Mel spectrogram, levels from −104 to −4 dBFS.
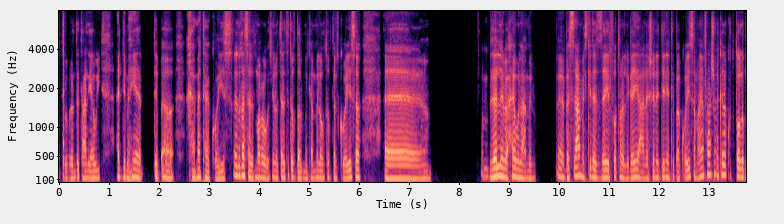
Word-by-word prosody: تبقى 115 - -7
براندات 120 +2 -3
عالية 125 -1 0
أوي، 125 +1 -2 0.3
قد 140 0 +2
ما 115 - 0
هي 135 -1 +1 0.2
تبقى - - -1 0.2
خاماتها 125 +1 +1
كويسة. 115 +9 -2
اتغسلت 160 -7 +3
مرّة 135 -2 +1
و2 125 +3 -4
و3 130 +4 -3
تفضل 120 -2 -1
مكمِّلة 120 +2 -4
وتفضل 125 -1 -5
كويسة، 130 +4 +1 0.5
آآ 115 -1 +2 1.0
ده 140 0 +4
اللي 155 +1 +7
باحاول 140 -1 +3
أعمله. 120 0 -3 0.5
آآ 145 -3 0
بس 135 +3 +1
أعمل 160 -3 +5
كده 150 0 +1
إزاي 130 +1 +1
الفترة 130 +1 -2
اللي 115 - -6
جايّة 135 +3 +1
علشان 115 +3 -3
الدنيا 135 +1 -1
تبقى 120 -2 -5
كويسة 140 +1 -2
معايا 145 +5 0
فعشان 185 +2 0
كده 180 +2 +2
كنت 180 - -11
طالب 145 -2 +3
130 Hz, 175 wpm, -24 LUFS, 120-140 Hz, 1.0 s, اللي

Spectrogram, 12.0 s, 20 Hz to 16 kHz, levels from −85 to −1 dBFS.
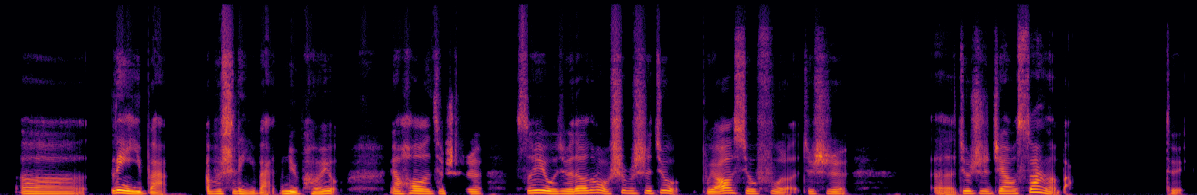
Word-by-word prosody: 呃， 155 -2 -2 0.3
另 215 -1 +9
一 160 -3 +5
半 145 - -3 0.4
呃， 175 - -1
不 165 - -2
是 165 +1 +1
另 165 -3 0
一 145 - -3
半， 140 - -4
女 165 -2 +4
朋 150 +2 -1
友。 185 - 0 0.5
然 170 - -1
后 185 -1 +2
就 170 +1 -6
是 165 -3 -4 0.3
所 205 - +1
以 220 0 +9
我 180 -2 +4
觉 170 -1 +1
得 195 +1 +4
那 225 - +1
我 200 -6 0
是 175 +5 -2
不 195 - -3
是 195 +1 -1
就 205 0 -1 0.2
不 155 - -4
要 195 +7 +5
修 190 -4 -2
复 170 -2 -6
了， - - -8
就 - - -9
是， 160 -1 -2 0.9
呃， - - -5
就 185 -1 -1
是 175 -1 -4
这 175 +2 -2
样 180 0 +1
算 265 +7 +2
了 170 - -2
吧， - - -9 0.9
对。 - - -7
175 Hz, 220 characters per minute, -23 LUFS, 160-190 Hz, 0.9 s, 另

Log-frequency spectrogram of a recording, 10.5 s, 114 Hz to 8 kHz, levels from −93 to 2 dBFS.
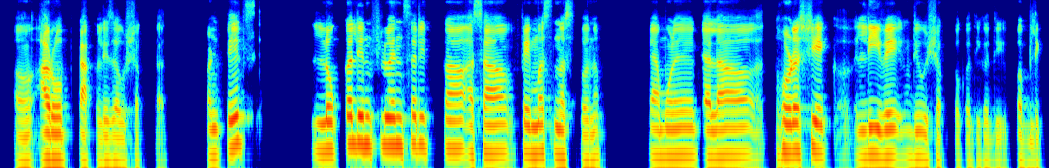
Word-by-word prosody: अ, 125 - -6 0.2
आरोप 135 -1 +4
टाकले 125 0 -2
जाऊ 125 -1 -5
शकतात. - - -15 0.4
पण 155 0 -2
तेच 205 +2 +2 0.7
लोकल 180 +4 +3
इन्फ्लुएन्सर 205 0 +3
इतका 195 -2 -1
असा 170 +1 +1 0.3
फेमस 170 0 +1
नसतो 145 -4 -3
ना. 135 - -7 0.5
त्यामुळे 155 0 -1
त्याला 150 +1 +3 0.5
थोडशी 180 +1 +4
एक 175 0 0 0.2
लीवे 150 0 +3
देऊ 145 -1 -4
शकतो, 125 -2 -11
कधी 120 0 -14
कधी 120 0 -13
पब्लिक. 115 -2 -10
155 Hz, 135 wpm, -22 LUFS, 135-180 Hz, 0.7 s, आरोप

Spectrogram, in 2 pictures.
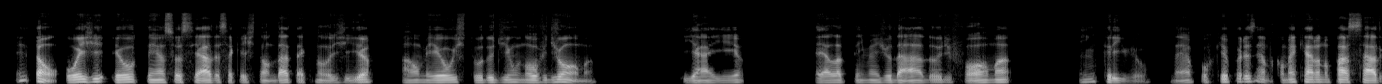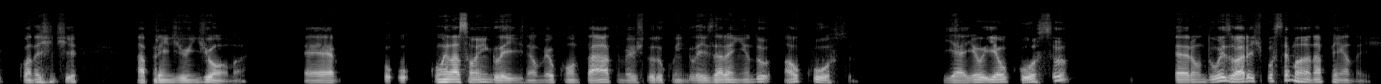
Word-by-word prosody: Então, 185 +3 +4
hoje 120 +5 +4
eu 110 +2 +4
tenho 105 -1 -1
associado 100 - +2
essa - - -4
questão 90 -3 -6
da 95 +4 +3
tecnologia 95 +3 -2 0.3
ao 95 +1 -5
meu 100 +1 +3
estudo 105 -1 -3
de 105 +1 -6
um 110 -1 -5
novo 100 -1 0
idioma, 105 - 0 0.9
e 90 +3 -4
aí 90 +3 -4 0.7
ela 95 +1 0
tem 95 0 -13
me 95 - -8
ajudado 95 -1 -1
de - - -11
forma 100 +4 0 0.7
incrível, 100 -7 -5 0.2
né. - - -6
Porque, - - -2
por - - -6
exemplo, - - -3
como 100 +2 -5
é 115 - +1
que 120 - -2
era 115 0 +5
no 110 -1 -7
passado, 105 -4 +4
quando 100 +1 -1
a - - +2
gente 100 - -4 0.6
aprendia 100 -1 +1
o - - +1
idioma. 100 -7 0 0.6
Eh, 95 0 +1 0.5
o - - -2
o - - -18 0.2
com 115 - +2
relação 115 -1 +6
ao 110 - +1
inglês, 95 -6 +1
né, 90 -1 -6
o 95 - -8
meu 100 +2 -3
contato, 105 +1 +1
o - - -14
meu 95 0 -5
estudo 100 +1 -3
com 100 - -17
inglês, 100 +1 -3
era 110 +1 +4
indo 110 +5 -3
ao - - +1
curso. - - -2 0.9
E 95 +1 -3
aí 95 +2 0
eu 110 -1 +4
ia 110 +2 +4
ao 115 - +3
curso - - 0 1.0
eram 105 +1 +3
2 140 +10 +3
horas 150 +2 +5
por 150 - -5
semana, 140 - +2
apenas. 100 -4 -7
100 Hz, 160 wpm, -23 LUFS, 95-110 Hz, 1.0 s, relação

